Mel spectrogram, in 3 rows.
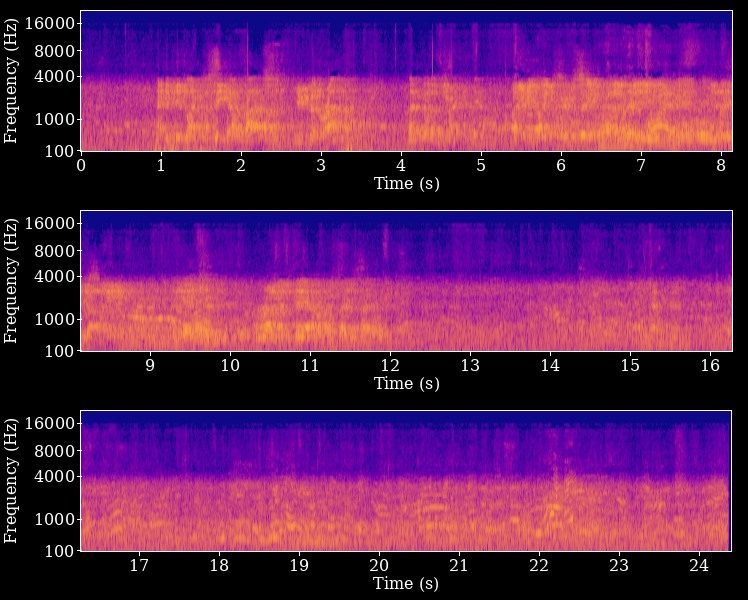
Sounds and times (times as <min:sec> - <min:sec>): Speech: 0:00.0 - 0:12.9, 0:13.7 - 0:24.4.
